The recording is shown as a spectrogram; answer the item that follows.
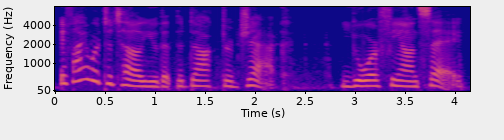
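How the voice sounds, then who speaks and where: Actress playing a needling, philosophical woman for audio drama, soft-toned, pointed and condescending. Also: medium pitch, big pitch swings, a little slow. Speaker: actor.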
